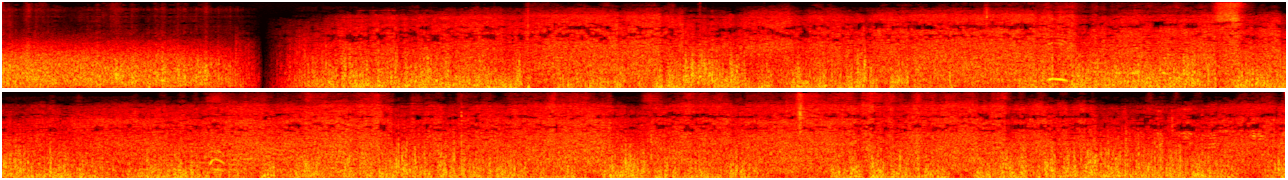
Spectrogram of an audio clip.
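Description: Huge ocean waves at Nazaré, Portugal, heard as a loud, continuous roar of surf mixed with heavy wind buffeting against the microphone.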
